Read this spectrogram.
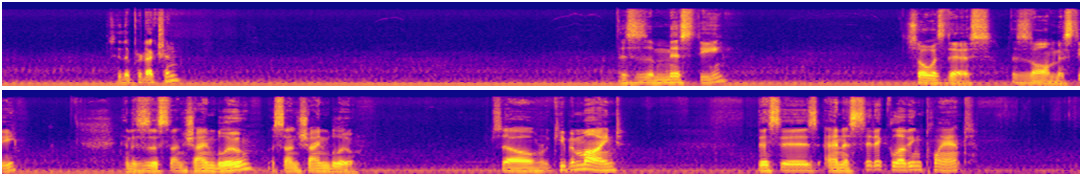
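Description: A man talks calmly over an online call, in short bursts with pauses.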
